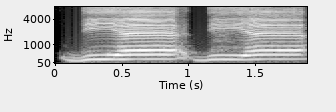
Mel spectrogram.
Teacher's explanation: ইয়াটা জিহ্বার মাঝখান থেকে সুন্দর করে ইয়া উচ্চারণ করার সাথে সাথে মুখটাকে, ঠোঁটটাকে স্বাভাবিক করা।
